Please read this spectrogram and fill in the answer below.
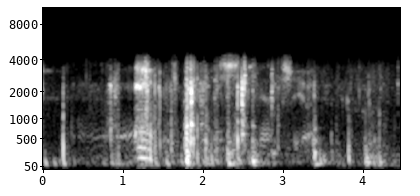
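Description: Irregular knocks, clicks and rustling from close handling on wooden dock boards, at uneven intervals and loudest in the middle.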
